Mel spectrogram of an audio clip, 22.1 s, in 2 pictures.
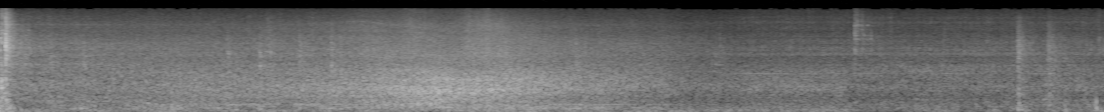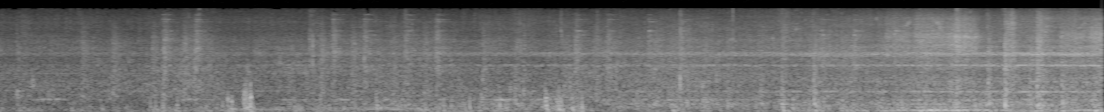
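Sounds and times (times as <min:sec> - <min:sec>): rail clicks: 0:00.0 - 0:04.6, 0:10.0 - 0:22.0
train wheels rushing on track: 0:00.0 - 0:07.4, 0:08.1 - 0:22.0
approaching train rumble: 0:00.0 - 0:22.0.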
